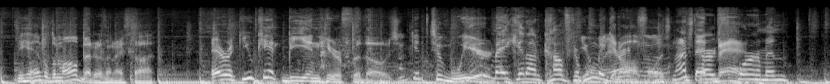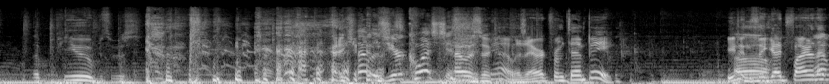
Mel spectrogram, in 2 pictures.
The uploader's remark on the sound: on the phone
